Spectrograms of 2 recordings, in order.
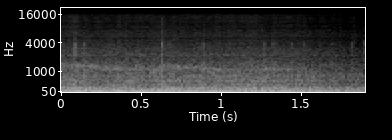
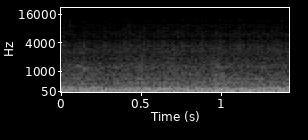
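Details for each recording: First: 1976 Land Rover Series 3 109, 2.25 petrol, driving before a new exhaust: loud, deep, rough roar from a holed exhaust blowing at the manifold, where a stripped stud had a too-long bolt botched in. Exhaust leak. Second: 1976 Land Rover Series 3 109 with 2.25 petrol engine, driving after a new exhaust was fitted: a steady low engine purr with no exhaust roar or blowing. Much quieter; normal running.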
